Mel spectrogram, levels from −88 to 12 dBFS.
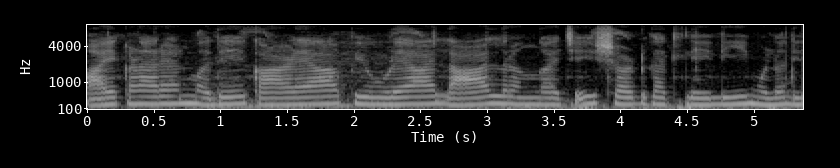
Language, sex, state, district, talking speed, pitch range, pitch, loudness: Marathi, female, Maharashtra, Sindhudurg, 100 wpm, 190-210 Hz, 200 Hz, -31 LUFS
